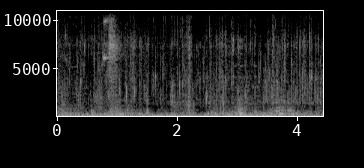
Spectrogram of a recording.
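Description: Faint wet sounds of mushroom gravy simmering in a stainless skillet, with soft liquid slops and small ticks as a spatula moves through the gravy.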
